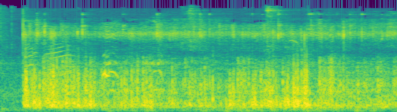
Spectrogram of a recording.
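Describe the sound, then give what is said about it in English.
A dog's noisy greeting: a loud, continuous jumble of excited vocal sounds and scuffling that runs without pause from start to end. “Dog, dog greetings. This is an awful one.”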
